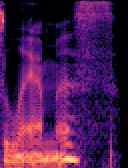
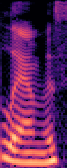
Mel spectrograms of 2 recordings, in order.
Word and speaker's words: Lughnasadh: This date fell on the eve of, I think it's pronounced Lammas, but it is spelled Lughnasadh.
